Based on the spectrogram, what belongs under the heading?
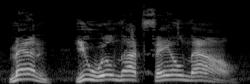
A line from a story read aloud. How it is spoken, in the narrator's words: Gordon cried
